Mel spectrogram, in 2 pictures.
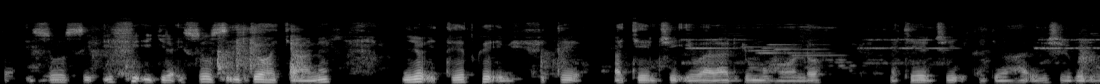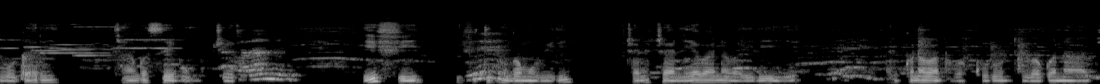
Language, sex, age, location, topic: Kinyarwanda, male, 36-49, Musanze, agriculture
